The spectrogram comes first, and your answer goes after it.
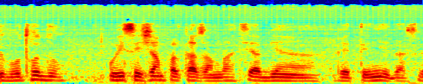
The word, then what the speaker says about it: Jean-Paul Kazamba: Je pense que j'ai bien prononcé votre nom. Oui, c'est Jean-Paul Kazamba.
